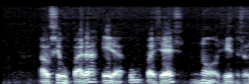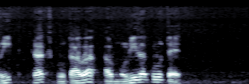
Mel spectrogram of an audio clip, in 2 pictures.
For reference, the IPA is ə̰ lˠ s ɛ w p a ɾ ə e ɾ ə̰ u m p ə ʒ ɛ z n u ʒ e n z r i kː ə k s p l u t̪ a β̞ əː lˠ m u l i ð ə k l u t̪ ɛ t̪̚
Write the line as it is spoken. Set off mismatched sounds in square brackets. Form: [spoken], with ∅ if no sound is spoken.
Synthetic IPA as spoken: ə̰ lˠ s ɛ w p a ɾ ə e ɾ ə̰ u m p ə ʒ ɛ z n [o] ʒ e n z r i kː [əː] k s p l u t̪ a β̞ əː lˠ m u l i ð ə k l u t̪ ɛ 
